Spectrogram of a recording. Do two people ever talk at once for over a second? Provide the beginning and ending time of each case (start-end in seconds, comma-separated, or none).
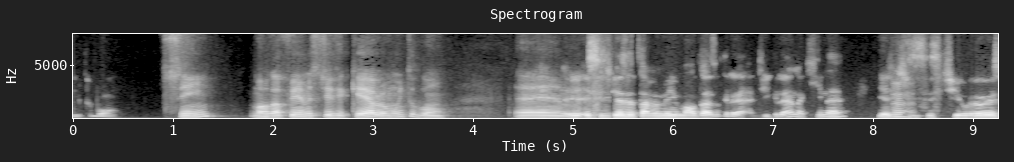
none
